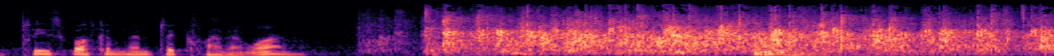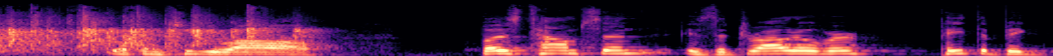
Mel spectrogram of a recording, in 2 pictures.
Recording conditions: live audience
